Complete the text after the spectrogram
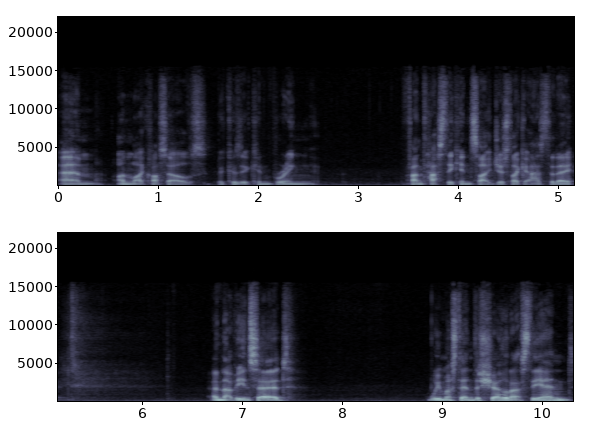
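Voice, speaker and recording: With a London accent and a very deep, low pitch, a man speaks at a moderate pace with lively intonation and long, frequent pauses. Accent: English (London-area). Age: 30s. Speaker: podcast host. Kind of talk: casual chat.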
